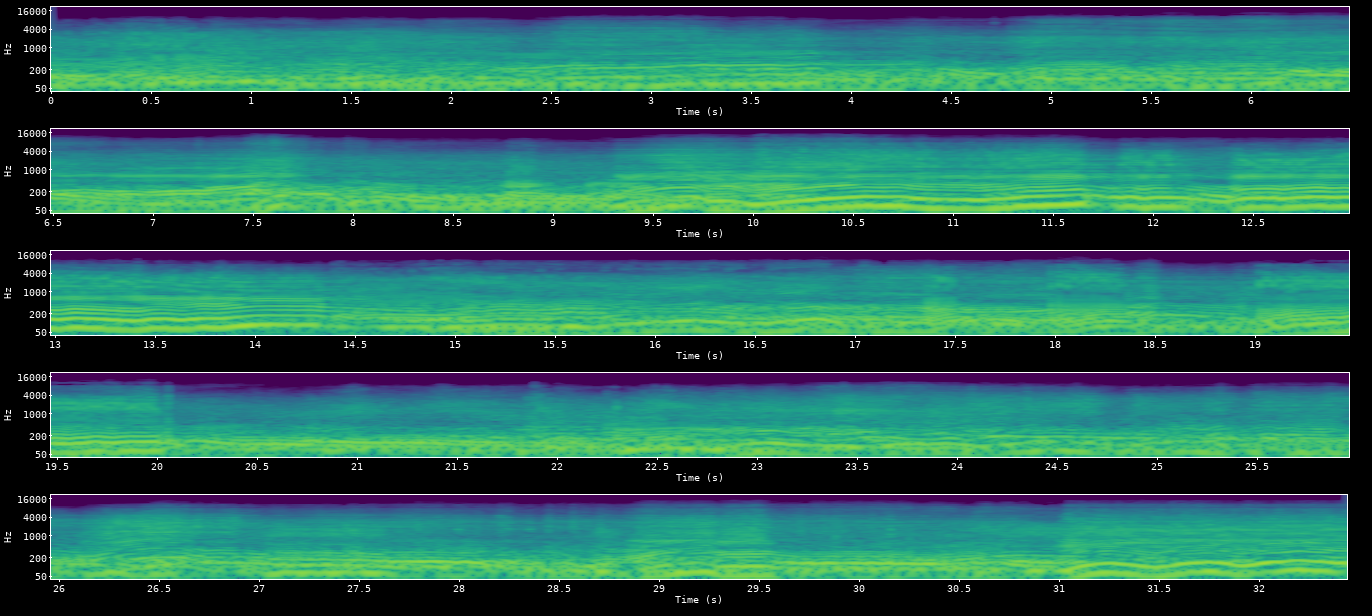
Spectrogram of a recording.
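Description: Motocross bike engines revving on a dirt track, the engine note rising and falling repeatedly through throttle and gear changes, loudest about ten to fourteen seconds in.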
